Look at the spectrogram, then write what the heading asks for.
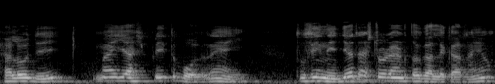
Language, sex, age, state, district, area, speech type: Punjabi, male, 18-30, Punjab, Patiala, rural, spontaneous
